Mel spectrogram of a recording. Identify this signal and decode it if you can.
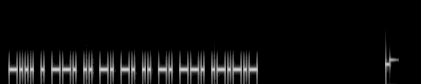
Morse code, heard as a keyed tone, about 44 wpm, 700 Hz. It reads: BEGINNING.
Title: Sentences from Top 1500 Words 45wpm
